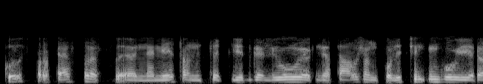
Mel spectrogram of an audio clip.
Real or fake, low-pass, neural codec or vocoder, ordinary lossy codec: fake; 7.2 kHz; codec, 32 kHz, 1.9 kbps, SNAC; Opus, 24 kbps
